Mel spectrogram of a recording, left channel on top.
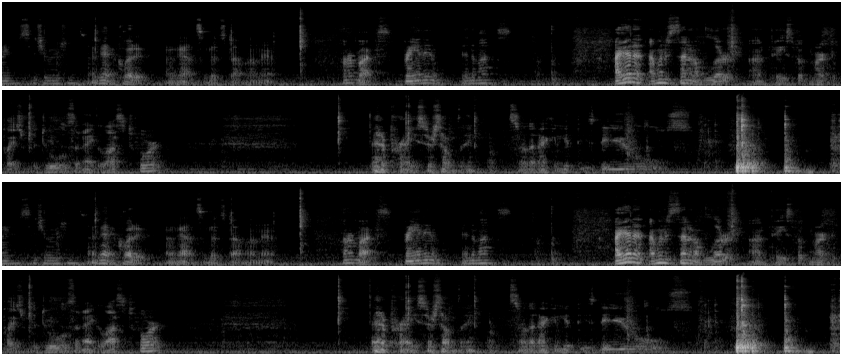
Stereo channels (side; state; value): both; normal; correlation 0.62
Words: of situations. I've gotten some good stuff on there. $100, brand new in the box. I'm gonna send an alert on Facebook Marketplace for the tools that I lust for at a price or something, so that I can get these deals. So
